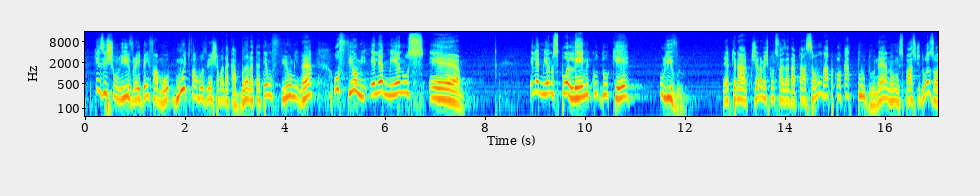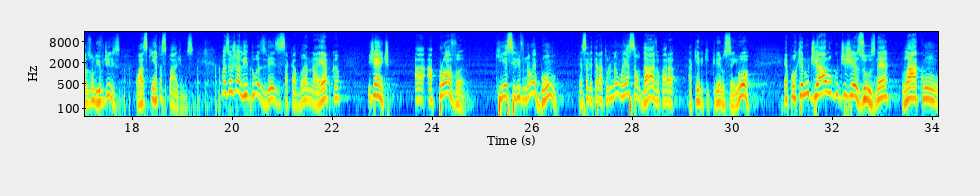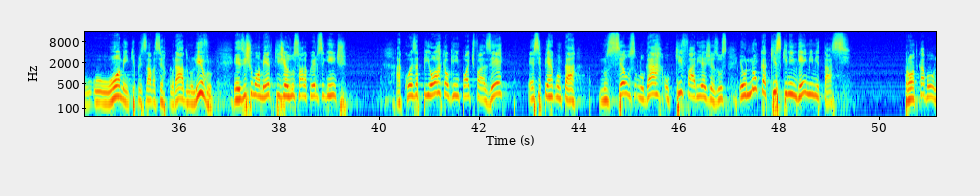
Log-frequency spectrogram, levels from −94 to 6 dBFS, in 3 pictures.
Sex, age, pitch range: male, 40-59, 165-235 Hz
